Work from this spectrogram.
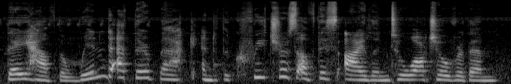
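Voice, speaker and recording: A woman playing a grave, wise guardian of a magical island in an audio drama, measured and probing. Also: mid-range voice, animated, a bit bright, a little hiss or hum, close to an everyday voice. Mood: solemn, challenging.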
